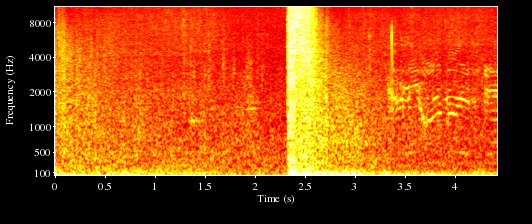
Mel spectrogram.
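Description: A single loud tank cannon shot from a T54 in World of Tanks booms out, sharp and heavy, against quiet battlefield ambience.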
